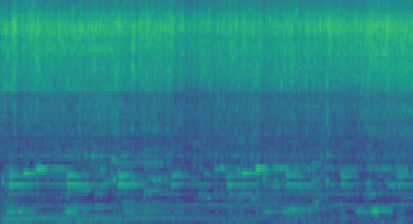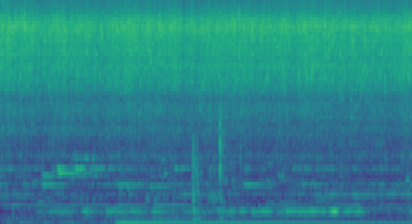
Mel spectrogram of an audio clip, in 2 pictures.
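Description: Squid pieces sizzling steadily as they fry in hot oil in a nonstick pan, with soft melodic background music.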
